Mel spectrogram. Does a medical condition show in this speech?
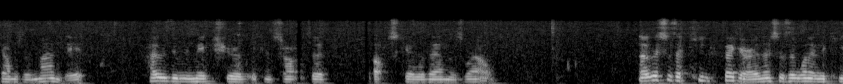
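No.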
